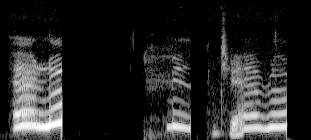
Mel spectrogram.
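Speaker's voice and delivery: top-of-range high voice. Showing off vocal range with no voice changer, highest possible pitch. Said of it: "This is the highest I can go".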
